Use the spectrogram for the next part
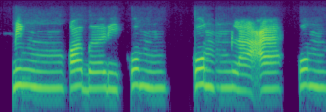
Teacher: Mim ketika sukun itu tidak dipantulkan ya.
